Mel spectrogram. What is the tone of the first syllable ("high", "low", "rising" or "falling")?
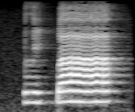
low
